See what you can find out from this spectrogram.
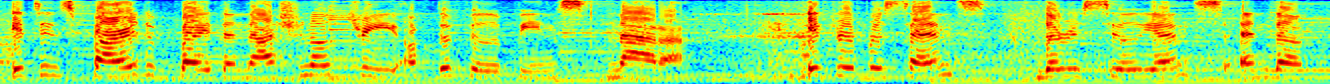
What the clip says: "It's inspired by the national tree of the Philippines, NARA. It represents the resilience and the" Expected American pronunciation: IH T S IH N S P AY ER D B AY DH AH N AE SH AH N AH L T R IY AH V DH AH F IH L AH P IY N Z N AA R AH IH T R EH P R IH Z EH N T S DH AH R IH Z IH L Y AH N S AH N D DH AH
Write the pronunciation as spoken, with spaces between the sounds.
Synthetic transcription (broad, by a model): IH T S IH N S P AY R D B AY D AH N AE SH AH N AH L T R IY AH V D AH F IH L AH P IY N S N AA R AH IH T R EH P R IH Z EH N T S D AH R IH S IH L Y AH N S AH N D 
